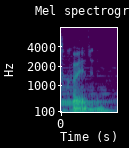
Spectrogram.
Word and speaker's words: Kwaidan: It's Kwaidan. I swear.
